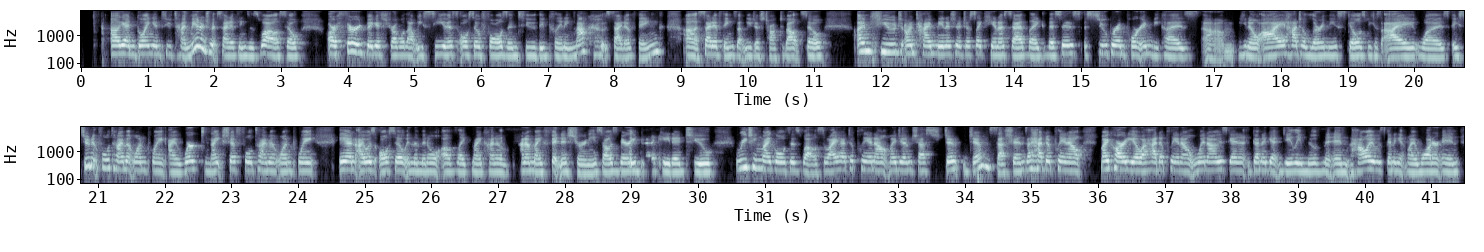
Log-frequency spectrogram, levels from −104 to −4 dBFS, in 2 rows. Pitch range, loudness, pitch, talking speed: 185-215 Hz, -23 LUFS, 200 Hz, 215 wpm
